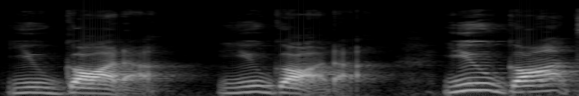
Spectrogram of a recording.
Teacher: It's a combination of the words got to and it's pronounced as one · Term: reduction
